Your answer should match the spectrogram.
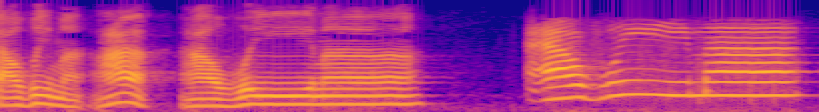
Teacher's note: رقق العين في عظيما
